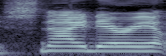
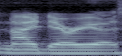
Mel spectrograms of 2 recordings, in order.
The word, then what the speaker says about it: Cnidaria: talking about those guys the Nara or the snid area or the yeah however you want to pronounce it I pronounce it the nidaria sometimes just Sider all depends on my mood yeah that's it all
